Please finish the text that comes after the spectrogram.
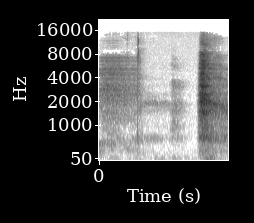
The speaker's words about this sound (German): und jetzt atmen wir nochmal tief durch.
